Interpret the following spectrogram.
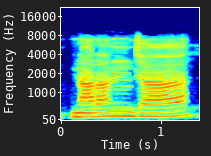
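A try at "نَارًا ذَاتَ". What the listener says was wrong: নারন যা বলছেন না, টান দিয়ে বলেন না রন জাতা। নুন আলিফ যাবার না, র দু যাবার রন। নারন হচ্ছে না, না টান দিয়ে পড়তে হবে। আলিফ মাদ্দা, ইয়া মাদ্দা, ও মাদ্দা একালি টান দিয়ে পড়তে হবে। আলিফ মাদ্দা এসেছে, একালি টান দিয়ে বলবেন না রন জাতা।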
